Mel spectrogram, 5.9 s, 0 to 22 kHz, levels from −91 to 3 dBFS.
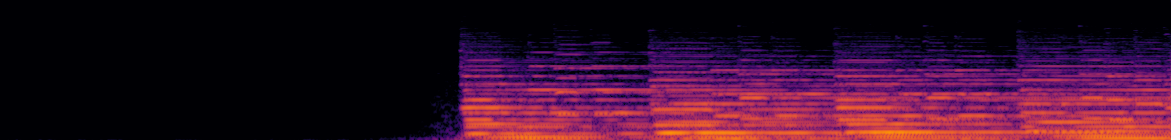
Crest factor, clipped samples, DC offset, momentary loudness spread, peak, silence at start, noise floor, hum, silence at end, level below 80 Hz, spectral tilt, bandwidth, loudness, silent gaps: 14 dB; under 0.1%; under 0.1%; 7 LU; -14 dBFS; 2.3 s; -89 dBFS; none; 0 s; -38 dBFS; -8.5 dB/octave; 6.6 kHz; -28 LUFS; none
